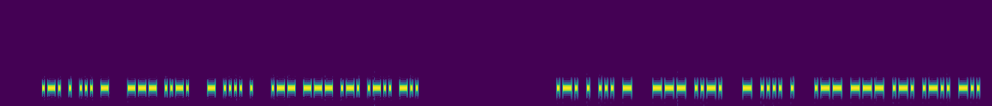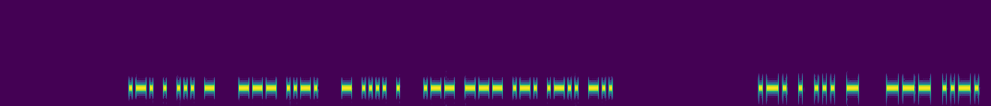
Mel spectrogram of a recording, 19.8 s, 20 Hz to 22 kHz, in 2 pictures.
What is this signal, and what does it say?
Morse code, heard as a keyed tone, about 36 wpm, 690 Hz. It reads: REST OF THE WORLD REST OF THE WORLD REST OF THE WORLD REST OF
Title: Speed-Racing - Sets of 4 Words 30wpm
